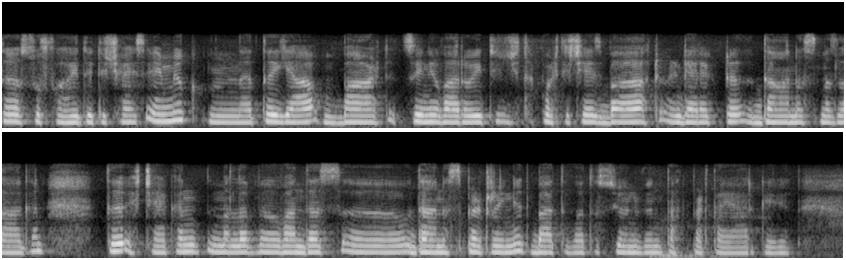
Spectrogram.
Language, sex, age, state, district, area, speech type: Kashmiri, female, 30-45, Jammu and Kashmir, Shopian, urban, spontaneous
